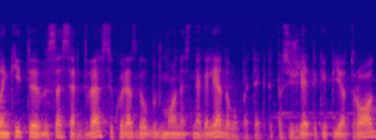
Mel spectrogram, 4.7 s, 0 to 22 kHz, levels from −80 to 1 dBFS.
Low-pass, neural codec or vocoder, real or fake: 10.8 kHz; none; real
